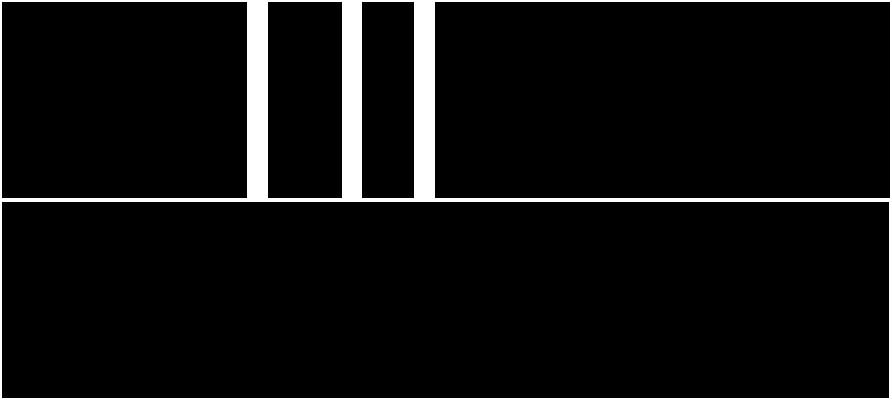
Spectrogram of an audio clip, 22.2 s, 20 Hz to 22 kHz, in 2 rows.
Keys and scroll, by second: 1.8-6.6 typing.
